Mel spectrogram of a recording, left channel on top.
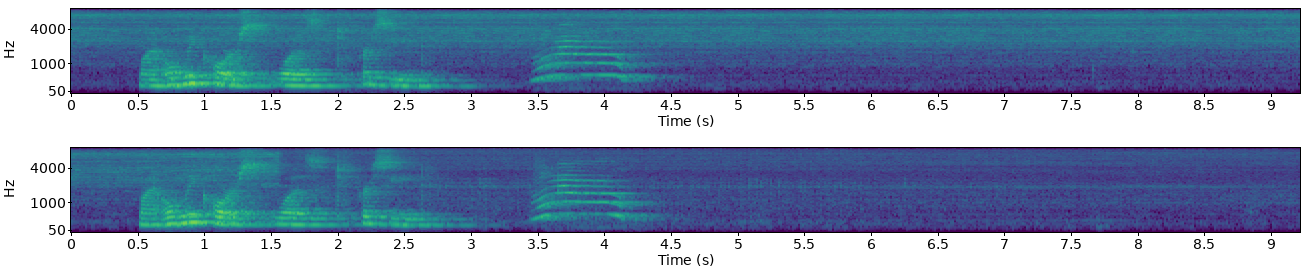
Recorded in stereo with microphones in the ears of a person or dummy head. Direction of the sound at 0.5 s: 50° right (ahead or behind).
